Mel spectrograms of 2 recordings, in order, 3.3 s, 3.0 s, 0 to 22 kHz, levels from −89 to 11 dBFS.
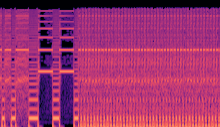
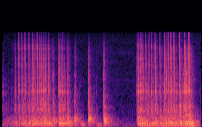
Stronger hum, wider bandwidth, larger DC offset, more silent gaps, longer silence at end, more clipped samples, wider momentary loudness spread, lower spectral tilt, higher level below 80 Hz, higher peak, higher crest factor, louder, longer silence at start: neither; first, 17.5 kHz vs 8 kHz; neither; neither; about the same, 0 s vs 0 s; neither; second, 1 LU vs 9 LU; second, -2.5 dB/octave vs -6 dB/octave; first, -22 dBFS vs -32 dBFS; about the same, 0 dBFS vs 0 dBFS; second, 12 dB vs 20 dB; first, -10 LUFS vs -20 LUFS; about the same, 0 s vs 0.05 s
